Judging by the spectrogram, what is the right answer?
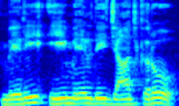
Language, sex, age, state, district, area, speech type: Punjabi, male, 60+, Punjab, Pathankot, rural, read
